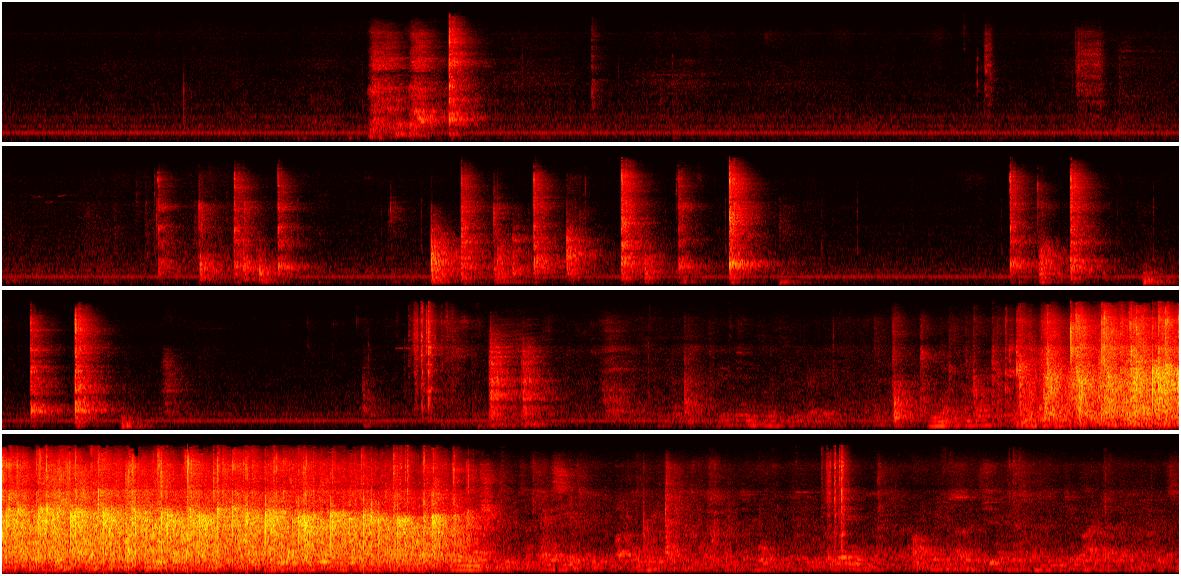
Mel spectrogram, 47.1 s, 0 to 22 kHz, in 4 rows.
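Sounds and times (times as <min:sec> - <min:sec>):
audience applauding: 0:33.0 - 0:40.4.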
